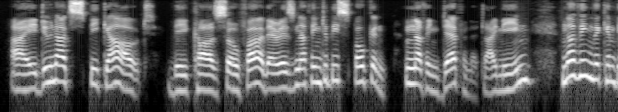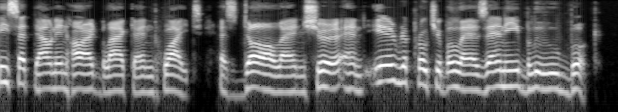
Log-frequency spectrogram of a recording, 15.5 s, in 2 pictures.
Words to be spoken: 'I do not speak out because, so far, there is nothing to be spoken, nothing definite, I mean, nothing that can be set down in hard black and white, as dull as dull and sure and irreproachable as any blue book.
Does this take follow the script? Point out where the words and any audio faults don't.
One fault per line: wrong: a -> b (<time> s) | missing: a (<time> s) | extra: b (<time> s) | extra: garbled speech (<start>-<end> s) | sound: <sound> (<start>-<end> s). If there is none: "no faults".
missing: as dull (11.2 s)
